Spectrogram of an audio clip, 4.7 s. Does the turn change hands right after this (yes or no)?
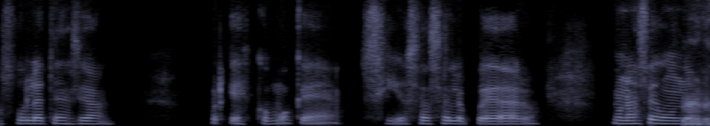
yes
